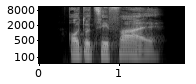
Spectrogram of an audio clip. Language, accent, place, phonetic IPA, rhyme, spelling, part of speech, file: German, Germany, Berlin, [aʊ̯tot͡seˈfaːl], -aːl, autozephal, adjective, De-autozephal.ogg
- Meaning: alternative form of autokephal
